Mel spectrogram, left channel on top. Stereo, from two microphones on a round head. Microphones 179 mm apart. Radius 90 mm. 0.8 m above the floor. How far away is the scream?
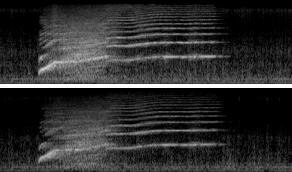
About 0.8 m.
